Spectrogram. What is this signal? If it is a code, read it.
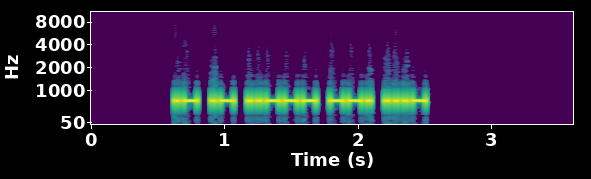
Morse code, heard as a keyed tone, about 34 wpm, 700 Hz. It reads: AA2GV
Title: USA Call Signs - 5 Characters - 35wpm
